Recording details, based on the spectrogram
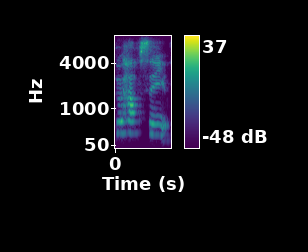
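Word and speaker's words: Bouhafsi: Also, Alice, it's pronounced Buhafsi for future reference.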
